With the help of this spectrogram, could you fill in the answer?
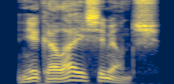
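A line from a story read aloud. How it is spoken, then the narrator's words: Solemn and serious. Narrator (Russian): заговорил, на этот раз торжественно и серьезно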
